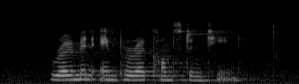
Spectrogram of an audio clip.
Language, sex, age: English, female, 20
